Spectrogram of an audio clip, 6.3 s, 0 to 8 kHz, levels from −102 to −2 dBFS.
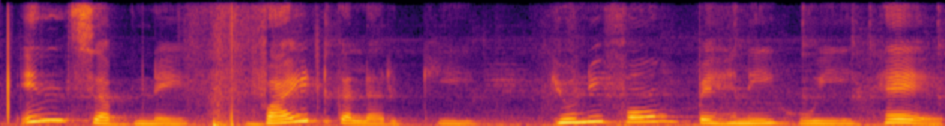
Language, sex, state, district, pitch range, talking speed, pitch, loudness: Hindi, female, Madhya Pradesh, Dhar, 185-270 Hz, 95 wpm, 205 Hz, -21 LUFS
